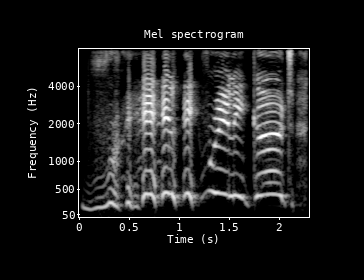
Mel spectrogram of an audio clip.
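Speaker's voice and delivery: "Really, really good" laughed out, jumping high; laughing. Real, not acted. Laughs through repeated praise.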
